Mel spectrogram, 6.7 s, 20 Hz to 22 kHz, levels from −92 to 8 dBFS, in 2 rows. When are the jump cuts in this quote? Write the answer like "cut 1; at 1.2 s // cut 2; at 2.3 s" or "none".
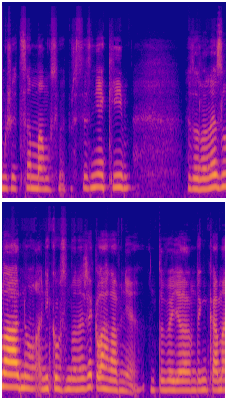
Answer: none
